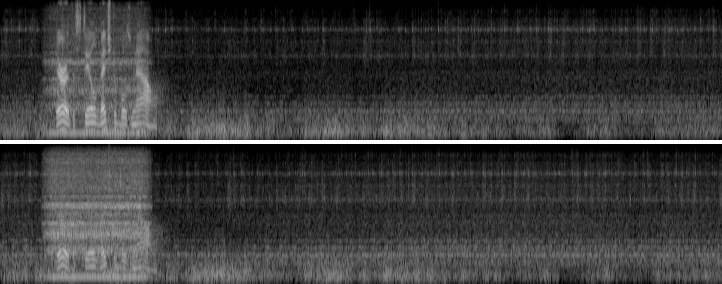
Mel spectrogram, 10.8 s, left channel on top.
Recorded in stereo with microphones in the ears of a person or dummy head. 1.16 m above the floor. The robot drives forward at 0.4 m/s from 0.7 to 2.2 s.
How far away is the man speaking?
About 0.6 m.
